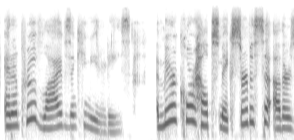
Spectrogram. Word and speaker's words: AmeriCorps: it it's americore not americ corpse pronounced a maror just like Peace Corp or US Army Corp of Engineers national service Bridges divides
